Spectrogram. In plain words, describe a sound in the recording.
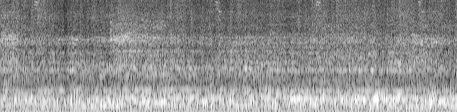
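A powerful energy beam blasts and booms.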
